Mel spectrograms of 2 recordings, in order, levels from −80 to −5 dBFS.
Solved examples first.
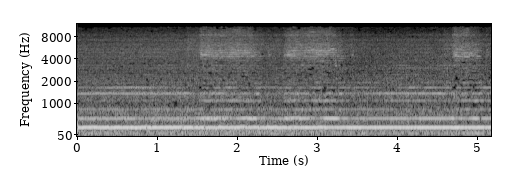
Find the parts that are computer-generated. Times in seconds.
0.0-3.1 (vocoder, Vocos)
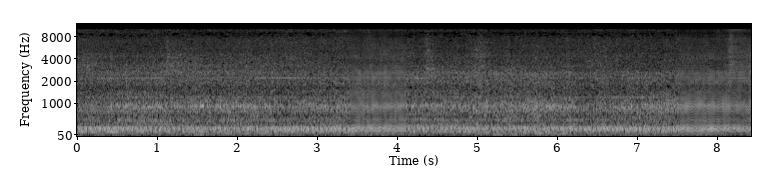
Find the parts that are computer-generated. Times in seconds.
3.4-4.1 (vocoder, Vocos); 7.5-8.4

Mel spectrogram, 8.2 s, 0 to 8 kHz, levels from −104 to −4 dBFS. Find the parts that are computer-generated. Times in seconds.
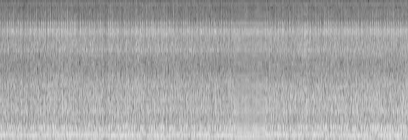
4.7-5.3 (vocoder, Vocos)

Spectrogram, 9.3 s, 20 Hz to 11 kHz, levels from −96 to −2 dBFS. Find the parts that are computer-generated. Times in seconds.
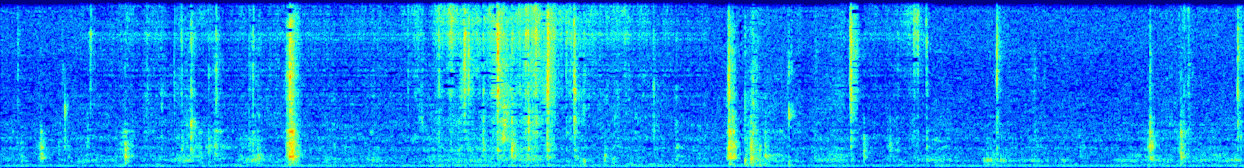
0.6-5.3 (vocoder, Vocos); 6.3-7.0

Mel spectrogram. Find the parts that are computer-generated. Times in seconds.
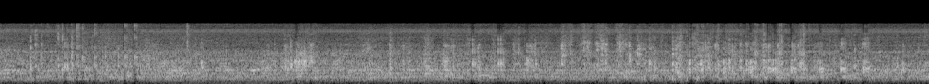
5.0-5.7 (vocoder, Vocos)

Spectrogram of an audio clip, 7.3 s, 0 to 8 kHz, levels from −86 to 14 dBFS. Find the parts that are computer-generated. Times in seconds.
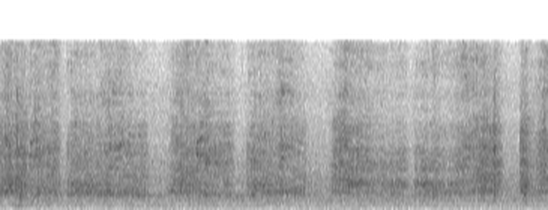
1.3-2.2 (vocoder, Vocos); 2.7-3.4

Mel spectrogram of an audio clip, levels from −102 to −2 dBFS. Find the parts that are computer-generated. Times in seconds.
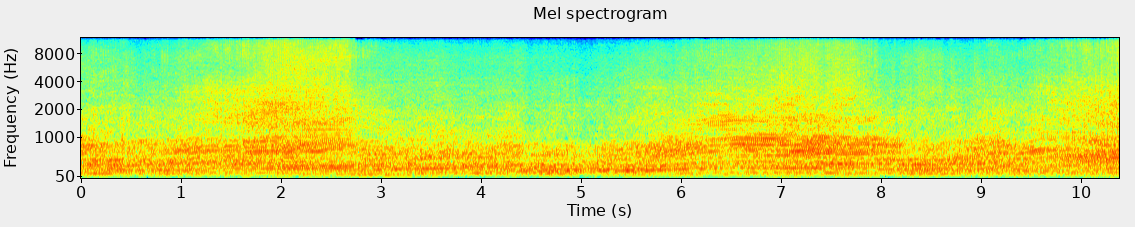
0.9-1.4 (vocoder, Vocos); 4.2-6.2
